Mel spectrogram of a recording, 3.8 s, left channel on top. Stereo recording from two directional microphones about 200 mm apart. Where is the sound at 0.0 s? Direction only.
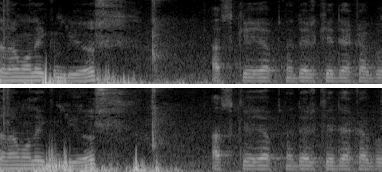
15° left (ahead or behind).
